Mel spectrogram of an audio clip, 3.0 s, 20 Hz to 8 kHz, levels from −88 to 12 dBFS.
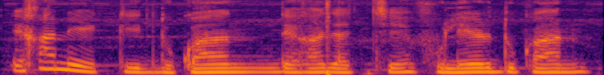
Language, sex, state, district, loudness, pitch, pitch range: Bengali, male, Assam, Hailakandi, -16 LUFS, 155 Hz, 150-160 Hz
